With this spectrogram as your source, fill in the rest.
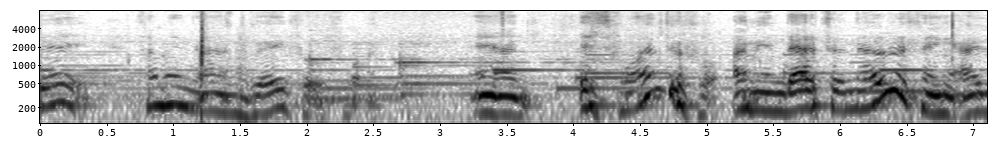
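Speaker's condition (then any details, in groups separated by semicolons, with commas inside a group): ALS; advanced, limited time left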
